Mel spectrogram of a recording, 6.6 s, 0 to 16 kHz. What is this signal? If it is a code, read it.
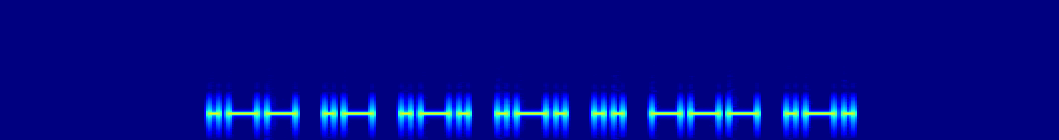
Morse code, heard as a keyed tone, about 20 wpm, 700 Hz. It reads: WARRIOR
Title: 7 Letter Words - First 3 Letters Given - 20wpm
